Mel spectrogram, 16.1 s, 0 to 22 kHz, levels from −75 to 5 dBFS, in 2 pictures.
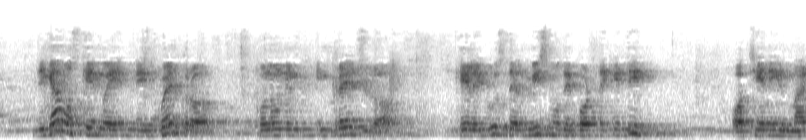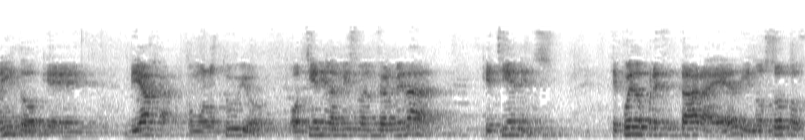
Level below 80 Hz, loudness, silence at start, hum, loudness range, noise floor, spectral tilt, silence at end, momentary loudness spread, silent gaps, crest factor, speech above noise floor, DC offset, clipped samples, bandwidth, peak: -68 dBFS; -20 LUFS; 0 s; none; 2 LU; -45 dBFS; -5 dB/octave; 0 s; 15 LU; none; 22 dB; 24 dB; under 0.1%; under 0.1%; 9.8 kHz; 0 dBFS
